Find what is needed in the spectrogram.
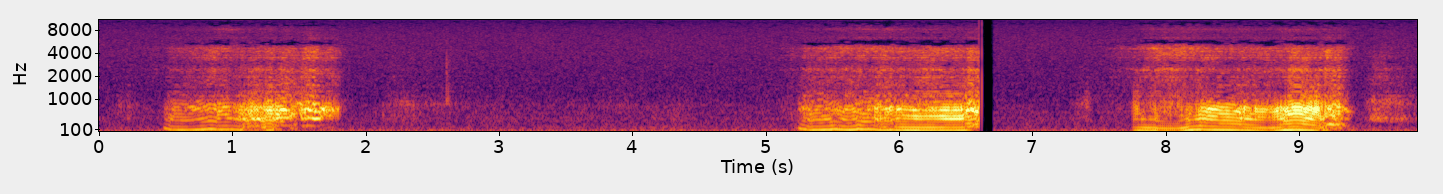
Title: いびき（snoring）2/15/2024 その21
